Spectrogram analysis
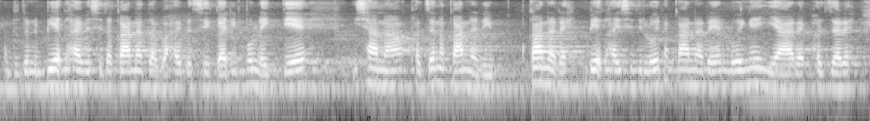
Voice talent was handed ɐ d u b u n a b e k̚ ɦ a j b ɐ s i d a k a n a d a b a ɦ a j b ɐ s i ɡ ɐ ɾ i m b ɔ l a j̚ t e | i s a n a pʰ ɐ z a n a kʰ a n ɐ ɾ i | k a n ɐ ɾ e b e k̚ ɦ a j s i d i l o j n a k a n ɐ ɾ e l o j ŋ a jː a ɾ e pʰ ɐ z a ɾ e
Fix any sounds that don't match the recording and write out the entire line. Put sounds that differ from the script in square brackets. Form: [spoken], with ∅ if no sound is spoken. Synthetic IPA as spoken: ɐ d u [d] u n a b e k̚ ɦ a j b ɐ s i d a k a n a d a b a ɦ a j b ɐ s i ɡ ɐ ɾ i m b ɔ l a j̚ t e | i s a n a pʰ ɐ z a n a [k] a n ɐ ɾ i | k a n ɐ ɾ e b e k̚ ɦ a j s i d i l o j n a k a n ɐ ɾ e l o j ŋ a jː a ɾ e pʰ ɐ z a ɾ e

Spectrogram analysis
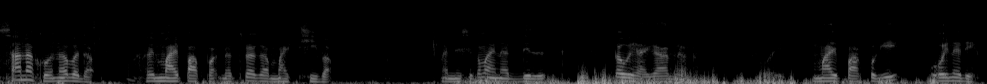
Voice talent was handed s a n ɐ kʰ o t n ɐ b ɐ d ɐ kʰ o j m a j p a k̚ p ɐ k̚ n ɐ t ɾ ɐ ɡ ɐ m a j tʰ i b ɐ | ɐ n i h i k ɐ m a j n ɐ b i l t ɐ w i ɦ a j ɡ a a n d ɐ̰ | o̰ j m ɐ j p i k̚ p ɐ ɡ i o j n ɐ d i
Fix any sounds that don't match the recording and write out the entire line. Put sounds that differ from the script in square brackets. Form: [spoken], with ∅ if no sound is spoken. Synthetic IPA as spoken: s a n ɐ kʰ o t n ɐ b ɐ d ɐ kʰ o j m a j p a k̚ p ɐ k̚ n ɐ t ɾ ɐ ɡ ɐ m a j tʰ i b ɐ | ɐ n i [s] i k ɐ m a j n ɐ [d] i l t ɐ w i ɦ a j ɡ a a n d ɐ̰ | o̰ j m [a] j p [a] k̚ p ɐ ɡ i o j n ɐ d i

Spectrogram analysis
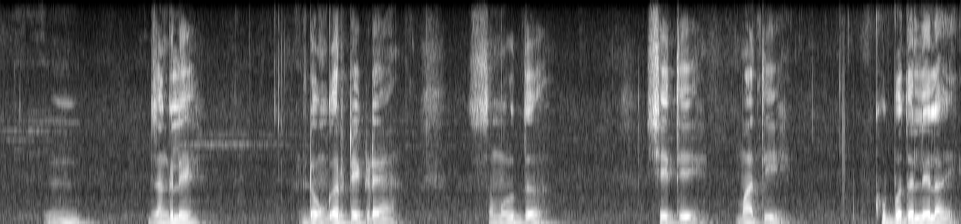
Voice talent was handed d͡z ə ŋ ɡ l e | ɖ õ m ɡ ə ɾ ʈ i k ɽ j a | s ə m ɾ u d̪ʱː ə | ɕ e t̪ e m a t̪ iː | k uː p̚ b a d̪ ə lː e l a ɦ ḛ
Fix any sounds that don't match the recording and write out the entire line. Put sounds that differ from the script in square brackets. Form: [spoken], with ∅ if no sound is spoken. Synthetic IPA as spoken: d͡z ə ŋ ɡ l e | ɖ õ [ŋ] ɡ ə ɾ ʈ [e] k ɽ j a | s ə m ɾ u d̪ʱː ə | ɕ e t̪ e m a t̪ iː | [kʰ] uː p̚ b [ə] d̪ ə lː e l a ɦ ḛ

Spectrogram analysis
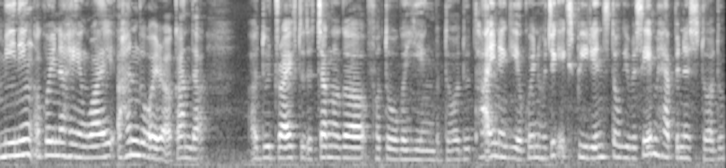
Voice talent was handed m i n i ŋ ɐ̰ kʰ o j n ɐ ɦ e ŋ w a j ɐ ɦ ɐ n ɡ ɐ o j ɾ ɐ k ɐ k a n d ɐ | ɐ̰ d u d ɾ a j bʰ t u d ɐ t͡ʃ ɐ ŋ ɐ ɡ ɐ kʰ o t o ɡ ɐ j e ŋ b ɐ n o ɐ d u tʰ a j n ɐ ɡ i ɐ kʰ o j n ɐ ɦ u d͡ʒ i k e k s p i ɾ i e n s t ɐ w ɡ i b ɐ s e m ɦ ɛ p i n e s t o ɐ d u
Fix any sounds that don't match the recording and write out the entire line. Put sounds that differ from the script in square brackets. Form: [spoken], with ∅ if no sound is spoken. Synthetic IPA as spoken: m i n i ŋ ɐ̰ kʰ o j n ɐ ɦ e ŋ w a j ɐ ɦ ɐ n ɡ ɐ o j ɾ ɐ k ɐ k a n d ɐ | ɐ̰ d u d ɾ a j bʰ t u d ɐ t͡ʃ ɐ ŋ ɐ ɡ ɐ [pʰ] o t o ɡ ɐ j e ŋ b ɐ [d] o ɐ d u tʰ a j n ɐ ɡ i ɐ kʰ o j n ɐ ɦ u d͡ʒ i k e k s p i ɾ i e n s t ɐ w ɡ i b ɐ s e m ɦ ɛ p i n e s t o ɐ d u

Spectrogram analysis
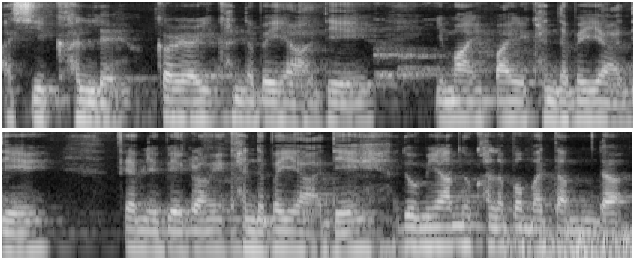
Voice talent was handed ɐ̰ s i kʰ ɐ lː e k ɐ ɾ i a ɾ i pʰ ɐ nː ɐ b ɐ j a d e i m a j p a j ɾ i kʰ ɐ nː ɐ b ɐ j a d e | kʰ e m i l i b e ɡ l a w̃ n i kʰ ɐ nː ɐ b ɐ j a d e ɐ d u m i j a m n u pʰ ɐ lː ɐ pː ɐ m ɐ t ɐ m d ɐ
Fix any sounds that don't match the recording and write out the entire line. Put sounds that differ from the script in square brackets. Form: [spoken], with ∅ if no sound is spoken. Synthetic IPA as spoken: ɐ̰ s i kʰ ɐ lː e k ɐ ɾ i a ɾ i [kʰ] ɐ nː ɐ b ɐ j a d e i m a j p a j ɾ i kʰ ɐ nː ɐ b ɐ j a d e | [pʰ] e m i l i b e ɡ [ɾ] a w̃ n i kʰ ɐ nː ɐ b ɐ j a d e ɐ d u m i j a m n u [kʰ] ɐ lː ɐ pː ɐ m ɐ t ɐ m d ɐ

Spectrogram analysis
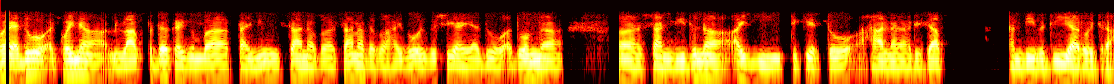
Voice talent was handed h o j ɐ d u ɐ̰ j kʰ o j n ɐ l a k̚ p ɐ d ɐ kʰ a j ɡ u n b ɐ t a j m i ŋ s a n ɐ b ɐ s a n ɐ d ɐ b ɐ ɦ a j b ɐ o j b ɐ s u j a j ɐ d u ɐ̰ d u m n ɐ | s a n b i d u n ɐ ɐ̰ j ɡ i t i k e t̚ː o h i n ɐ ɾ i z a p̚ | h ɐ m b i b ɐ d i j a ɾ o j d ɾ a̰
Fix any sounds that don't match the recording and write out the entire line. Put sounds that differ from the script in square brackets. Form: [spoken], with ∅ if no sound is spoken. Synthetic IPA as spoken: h o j ɐ d u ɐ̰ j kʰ o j n ɐ l a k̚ p ɐ d ɐ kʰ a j ɡ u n b ɐ t a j m i ŋ s a n ɐ b ɐ s a n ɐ d ɐ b ɐ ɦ a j b ɐ o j b ɐ s u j a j ɐ d u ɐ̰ d [o] m n ɐ | s a n b i d u n ɐ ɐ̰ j ɡ i t i k e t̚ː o h [a] n ɐ ɾ i z a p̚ | h ɐ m b i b ɐ d i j a ɾ o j d ɾ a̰

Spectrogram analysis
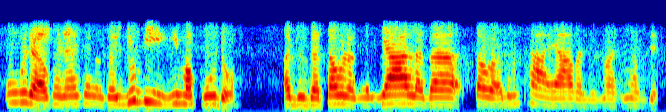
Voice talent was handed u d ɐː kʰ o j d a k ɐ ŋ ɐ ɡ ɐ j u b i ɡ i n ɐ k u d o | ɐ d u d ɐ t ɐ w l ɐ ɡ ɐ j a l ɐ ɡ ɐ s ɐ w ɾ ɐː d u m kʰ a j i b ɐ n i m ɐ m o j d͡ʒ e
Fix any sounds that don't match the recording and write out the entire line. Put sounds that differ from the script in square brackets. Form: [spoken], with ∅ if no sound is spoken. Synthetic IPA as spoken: u d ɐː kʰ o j [n] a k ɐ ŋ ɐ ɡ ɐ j u b i ɡ i [m] ɐ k u d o | ɐ d u d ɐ t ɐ w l ɐ ɡ ɐ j a l ɐ ɡ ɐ [t] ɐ w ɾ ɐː d u m [tʰ] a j [a] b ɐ n i m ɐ m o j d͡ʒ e

